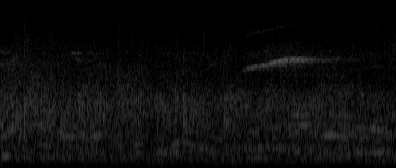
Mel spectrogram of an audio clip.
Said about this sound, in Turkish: O da kocaman bir alkış rica ediyorum.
